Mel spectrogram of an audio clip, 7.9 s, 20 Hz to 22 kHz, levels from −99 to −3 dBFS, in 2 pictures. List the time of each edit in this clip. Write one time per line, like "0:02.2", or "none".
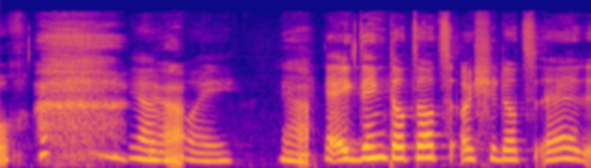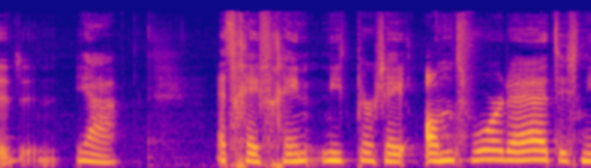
none

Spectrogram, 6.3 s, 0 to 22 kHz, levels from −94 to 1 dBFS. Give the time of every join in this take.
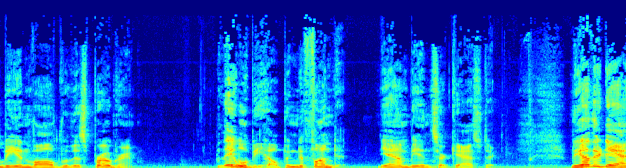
none

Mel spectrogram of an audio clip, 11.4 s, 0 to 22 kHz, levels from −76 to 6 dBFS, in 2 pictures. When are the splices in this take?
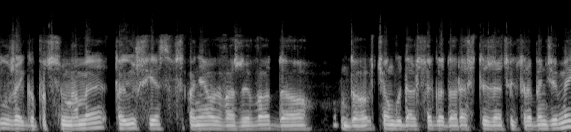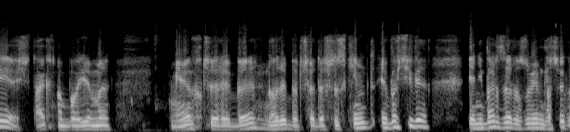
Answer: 0:07.7

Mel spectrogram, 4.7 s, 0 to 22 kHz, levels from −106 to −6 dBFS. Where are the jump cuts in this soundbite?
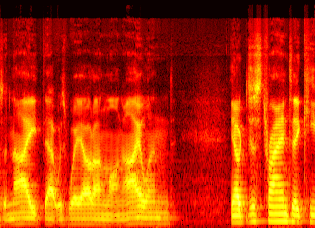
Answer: none

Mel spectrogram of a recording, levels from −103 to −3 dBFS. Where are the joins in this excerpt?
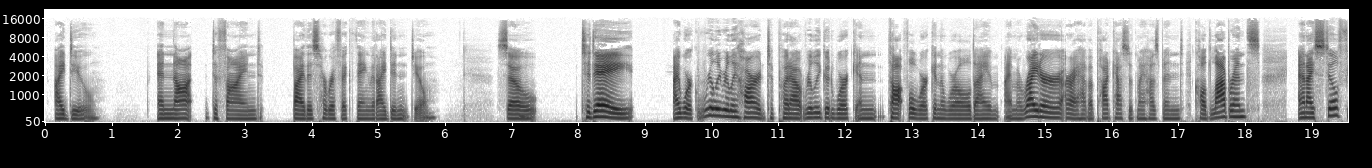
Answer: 0:15.3
0:17.2

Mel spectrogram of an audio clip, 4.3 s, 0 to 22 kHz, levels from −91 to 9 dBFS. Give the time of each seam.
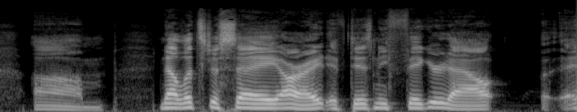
none

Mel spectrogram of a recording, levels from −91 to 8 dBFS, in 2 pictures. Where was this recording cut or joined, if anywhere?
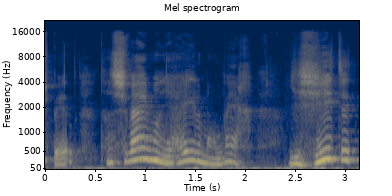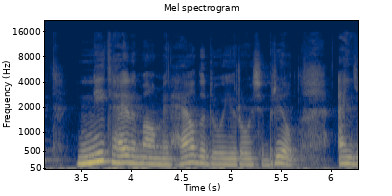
0:02.4

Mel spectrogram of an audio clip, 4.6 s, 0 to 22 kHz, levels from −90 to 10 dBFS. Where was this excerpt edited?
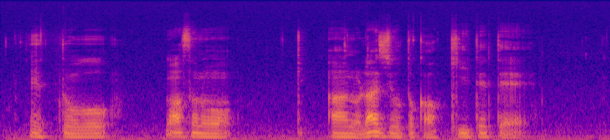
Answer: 0:01.1

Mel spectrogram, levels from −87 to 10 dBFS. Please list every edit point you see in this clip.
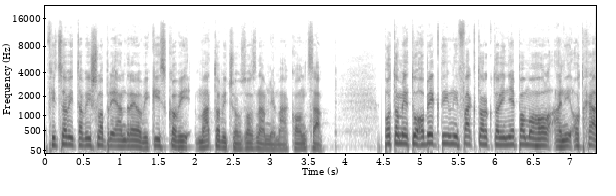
none

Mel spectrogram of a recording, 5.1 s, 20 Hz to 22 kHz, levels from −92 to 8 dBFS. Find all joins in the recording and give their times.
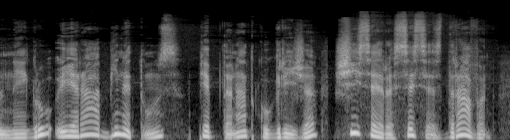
0:03.3

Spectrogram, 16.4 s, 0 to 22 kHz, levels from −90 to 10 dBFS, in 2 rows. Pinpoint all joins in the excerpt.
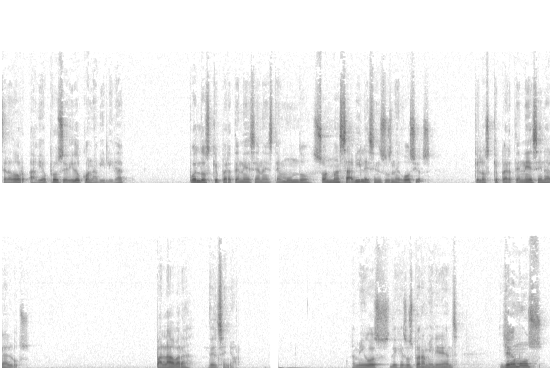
0:13.4

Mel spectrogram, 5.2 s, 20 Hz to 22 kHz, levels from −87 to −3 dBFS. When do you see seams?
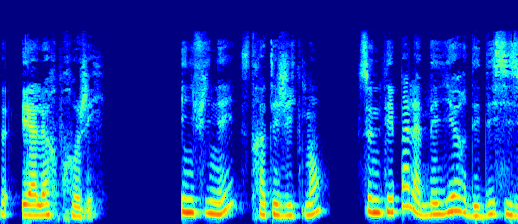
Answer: none

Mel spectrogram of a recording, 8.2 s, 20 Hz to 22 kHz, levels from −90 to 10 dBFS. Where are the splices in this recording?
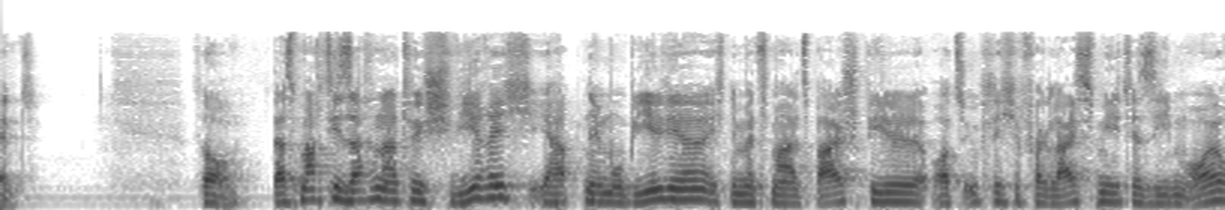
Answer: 0:01.2

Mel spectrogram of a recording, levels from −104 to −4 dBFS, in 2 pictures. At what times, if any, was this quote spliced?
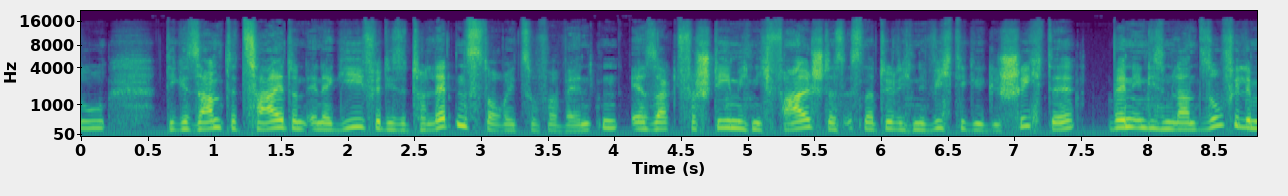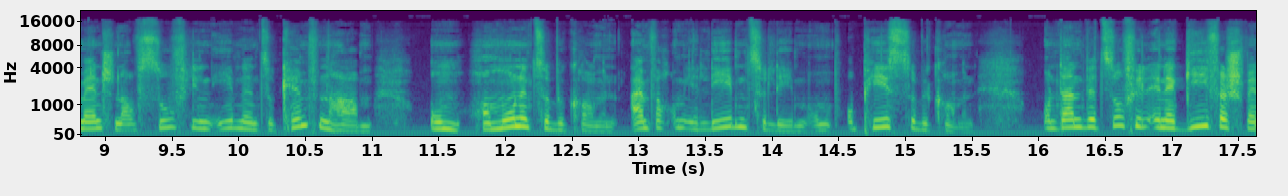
none

